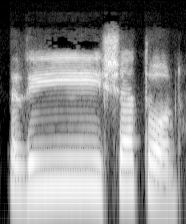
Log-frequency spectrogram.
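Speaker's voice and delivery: slow rishatun with held "rii"; long I vowel. Shown as a demonstration. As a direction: stretch the first vowel of rishatun. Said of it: "Kasra with the ya before it".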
